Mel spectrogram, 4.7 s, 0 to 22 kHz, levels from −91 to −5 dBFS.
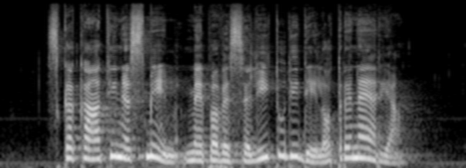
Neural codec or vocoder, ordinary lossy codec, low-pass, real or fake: none; none; 19.8 kHz; real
